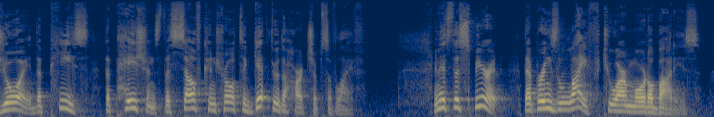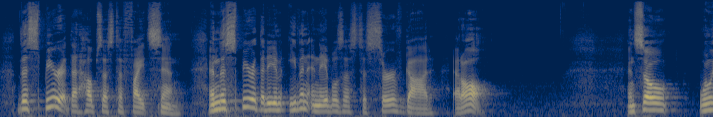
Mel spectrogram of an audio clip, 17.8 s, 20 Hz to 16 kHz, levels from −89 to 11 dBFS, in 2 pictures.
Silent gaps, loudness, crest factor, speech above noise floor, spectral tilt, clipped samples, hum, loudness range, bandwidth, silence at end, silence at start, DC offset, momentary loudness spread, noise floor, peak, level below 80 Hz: none; -25 LUFS; 20 dB; 46 dB; -5 dB/octave; under 0.1%; none; 7 LU; 16 kHz; 0 s; 0 s; under 0.1%; 17 LU; -71 dBFS; -4 dBFS; -62 dBFS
